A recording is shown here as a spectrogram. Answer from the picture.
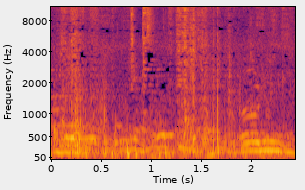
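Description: Steel hand-hoe blades chopping into dry, hard soil, a few sharp strokes around the middle, under overlapping chatter of several men's voices.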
